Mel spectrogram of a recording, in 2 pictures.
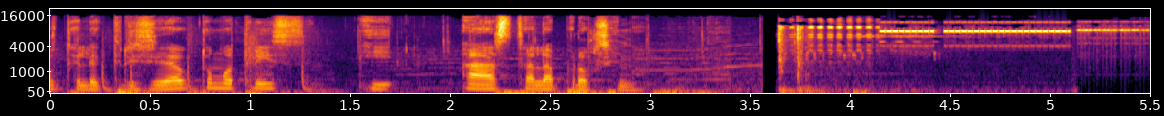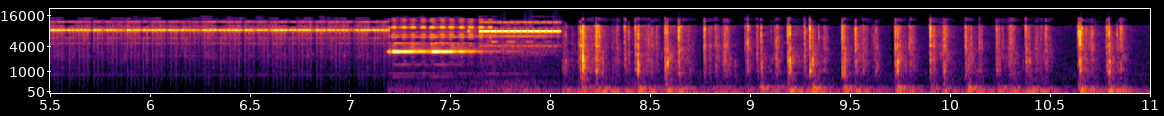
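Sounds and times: high electronic chime: 0:03.8 - 0:08.1.

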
